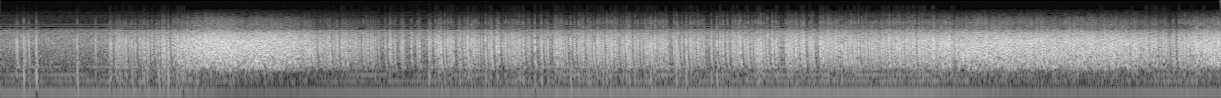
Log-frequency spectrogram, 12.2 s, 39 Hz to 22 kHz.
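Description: Radio static on the Apollo 11 air-to-ground voice link: a crackling hiss that swells up about a second in and stays strong. It is the sign of the signal from the lunar module breaking up during a communications dropout.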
